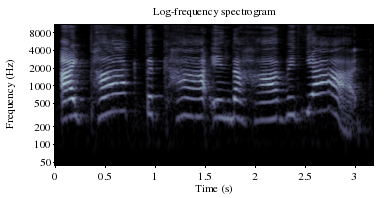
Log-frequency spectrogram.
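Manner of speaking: high, slow mock Boston accent. Outsiders mocking his New England roots, high slow Boston accent. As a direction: drop every R like an outsider faking Boston. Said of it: "find out I'm from New England".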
